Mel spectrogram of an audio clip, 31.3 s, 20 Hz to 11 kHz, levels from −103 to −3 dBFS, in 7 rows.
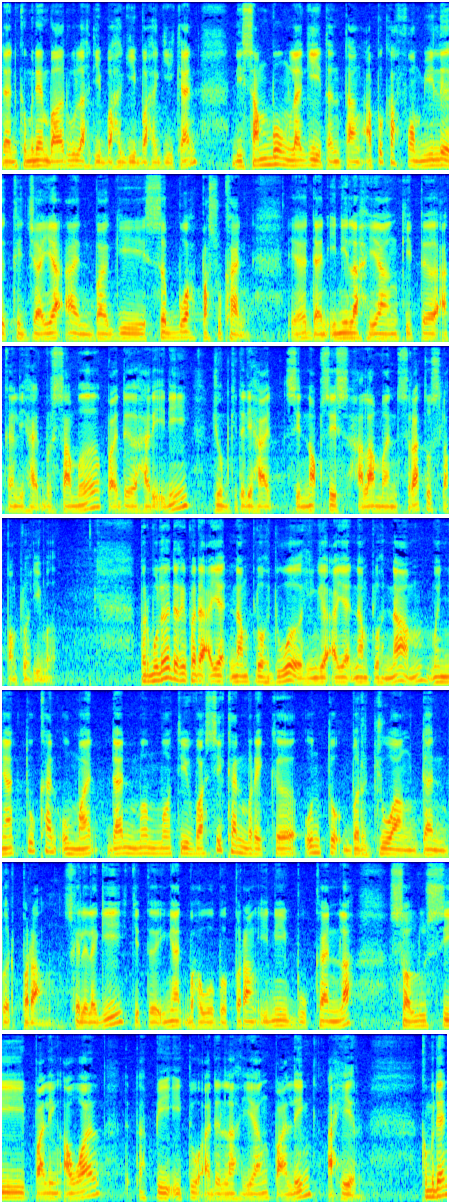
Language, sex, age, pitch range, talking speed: Malayalam, male, 40-59, 90-110 Hz, 125 wpm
